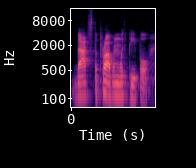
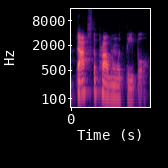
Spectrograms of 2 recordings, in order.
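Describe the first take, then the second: No difference in how they are said.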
